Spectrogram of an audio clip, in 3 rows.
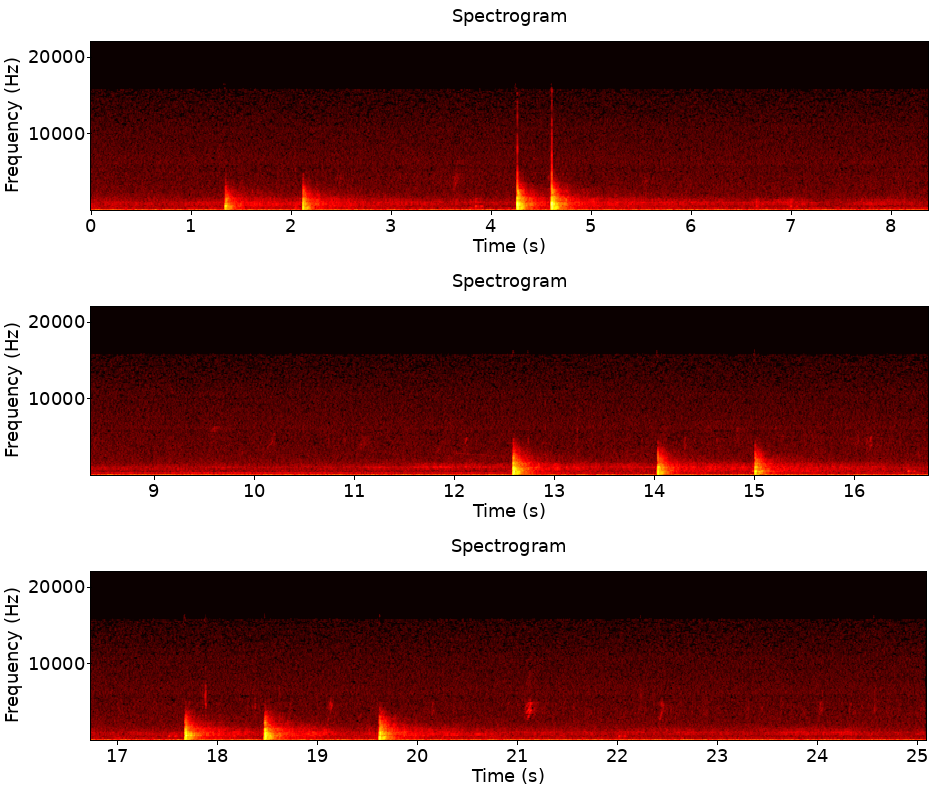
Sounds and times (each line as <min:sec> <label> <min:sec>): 0:01.3 birds 0:05.9
0:01.4 Gunfire in the distance 0:02.6
0:04.2 Gunfire in the distance 0:05.1
0:06.5 birds 0:25.0
0:12.6 Gunfire in the distance 0:13.0
0:14.0 Gunfire in the distance 0:15.5
0:17.7 Gunfire in the distance 0:19.0
0:19.6 Gunfire in the distance 0:20.2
